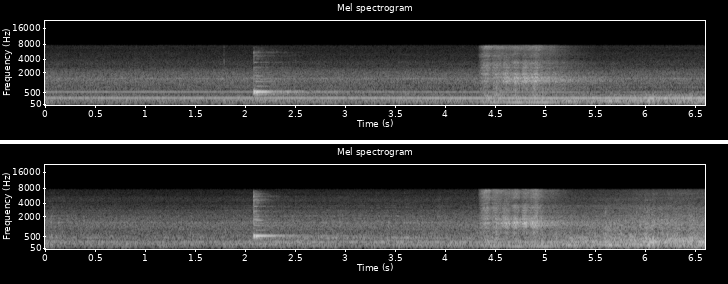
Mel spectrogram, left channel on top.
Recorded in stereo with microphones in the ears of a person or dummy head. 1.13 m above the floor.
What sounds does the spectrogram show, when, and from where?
2.1 s a cowbell: 50° right (ahead or behind), 1.0 m
4.3 s writing: 40° right (ahead or behind), 2.5 m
